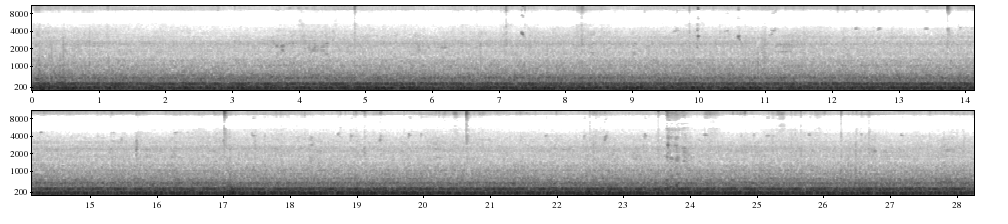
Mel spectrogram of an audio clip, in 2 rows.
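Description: Steady engine drone and rumble inside the cabin of an Airbus A319-112 taxiing after landing, its CFM56 engines at taxi idle.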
